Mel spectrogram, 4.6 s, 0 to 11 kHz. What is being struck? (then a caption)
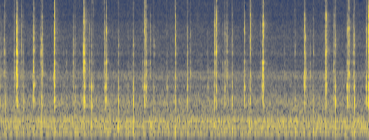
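Plastic game controller. Fingers rapidly click the buttons of a hollow black plastic Xbox 360 controller held in the hands, making a quick run of about two dozen short, dry, bright clicks. Each click stops almost instantly, over a faint low background hum.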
